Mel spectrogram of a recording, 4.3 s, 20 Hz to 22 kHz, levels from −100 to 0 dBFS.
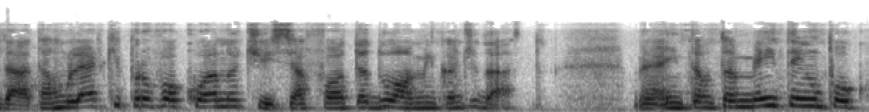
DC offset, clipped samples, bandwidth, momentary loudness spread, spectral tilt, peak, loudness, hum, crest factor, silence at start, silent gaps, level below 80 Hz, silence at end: under 0.1%; under 0.1%; 9.6 kHz; 9 LU; -5 dB/octave; 0 dBFS; -14 LUFS; none; 14 dB; 0 s; none; -56 dBFS; 0.05 s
